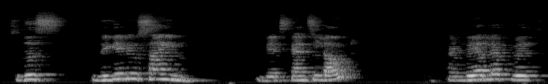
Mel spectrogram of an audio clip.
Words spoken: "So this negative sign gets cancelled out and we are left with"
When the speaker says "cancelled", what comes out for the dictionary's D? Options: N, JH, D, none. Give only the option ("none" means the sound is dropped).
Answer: D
